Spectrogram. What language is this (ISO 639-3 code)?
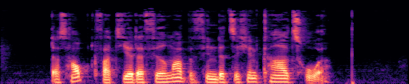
deu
